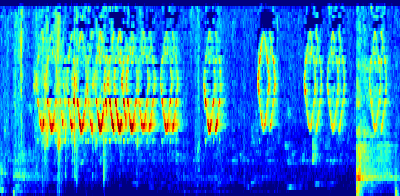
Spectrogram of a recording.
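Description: Electronic mouse-squeak sound module in a battery-powered light-up cat toy, switched on by pulling its tab. A quick run of high, chirpy squeaks lasts about a second and a half, then comes a few separate squeaks. A laugh breaks in near the end.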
